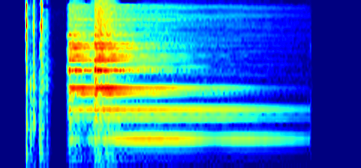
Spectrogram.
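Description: Subscribe-button animation sound effect: a quick double click, then a bell ding that rings out and fades over about a second and a half.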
